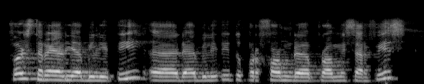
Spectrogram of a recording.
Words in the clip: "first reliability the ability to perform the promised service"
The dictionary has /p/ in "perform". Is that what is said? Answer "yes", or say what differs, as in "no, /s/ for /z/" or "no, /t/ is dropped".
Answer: yes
